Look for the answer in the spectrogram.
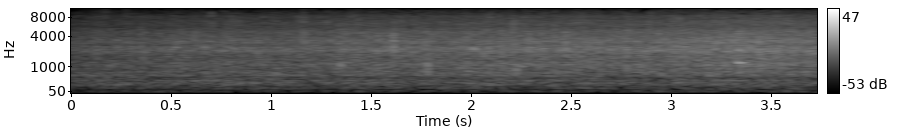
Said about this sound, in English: Uh oh, it's raining.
